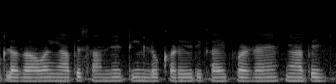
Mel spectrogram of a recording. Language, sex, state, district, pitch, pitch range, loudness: Hindi, female, Chhattisgarh, Bilaspur, 165 Hz, 165-170 Hz, -30 LUFS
